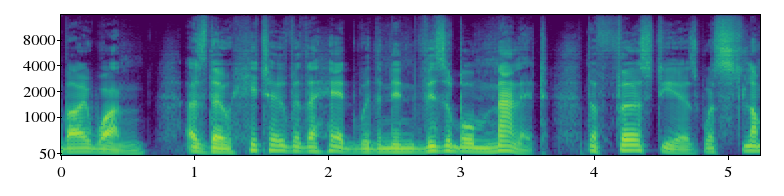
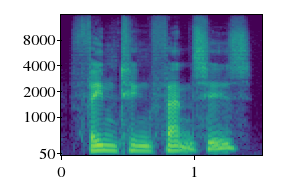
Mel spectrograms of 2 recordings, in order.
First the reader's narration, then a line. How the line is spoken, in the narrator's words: Harry suggested quietly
